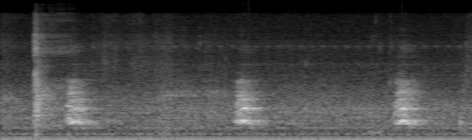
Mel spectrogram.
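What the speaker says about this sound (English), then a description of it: "If you hear that dog, shut up, shut up, shut up, shut up. He's not going to shut up." Dog barking in the distance, three faint separate barks spaced out over a few seconds, with no talking.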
